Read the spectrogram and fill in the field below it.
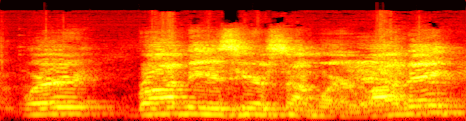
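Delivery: loud call across room. Real, not acted. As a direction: call out over the crowd. Calling out to the room.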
